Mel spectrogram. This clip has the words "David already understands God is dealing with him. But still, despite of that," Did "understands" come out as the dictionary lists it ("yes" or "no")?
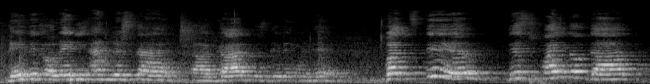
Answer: no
